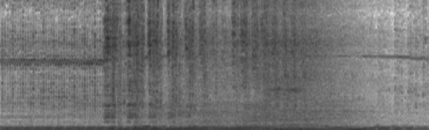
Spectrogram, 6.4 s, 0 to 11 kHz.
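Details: 1976 Toyota Hilux Chinook with a 20R engine, after a mouse nest was cleared from the clogged exhaust; it picks up cleanly and drops back smoothly through blips without stumbling or popping, which is healthy, free revving.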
